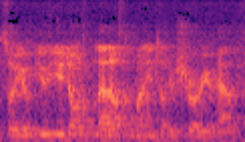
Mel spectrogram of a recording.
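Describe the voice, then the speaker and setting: A man's voice: medium pitch, fairly even intonation, rapid-fire, muffled recording. A man asking questions from an audience, persistently rephrasing his point. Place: echoey room at a live presentation. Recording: echoey room, distant mic, clear background noise.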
